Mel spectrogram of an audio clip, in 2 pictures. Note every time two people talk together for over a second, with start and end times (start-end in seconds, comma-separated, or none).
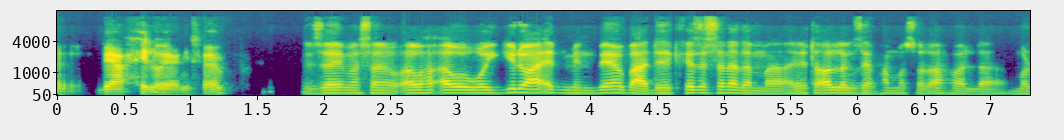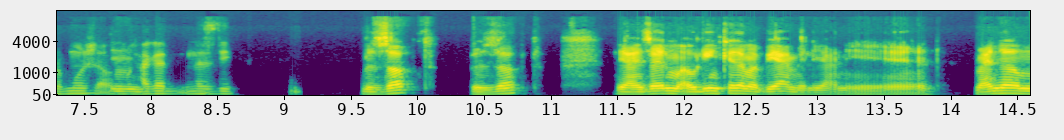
none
